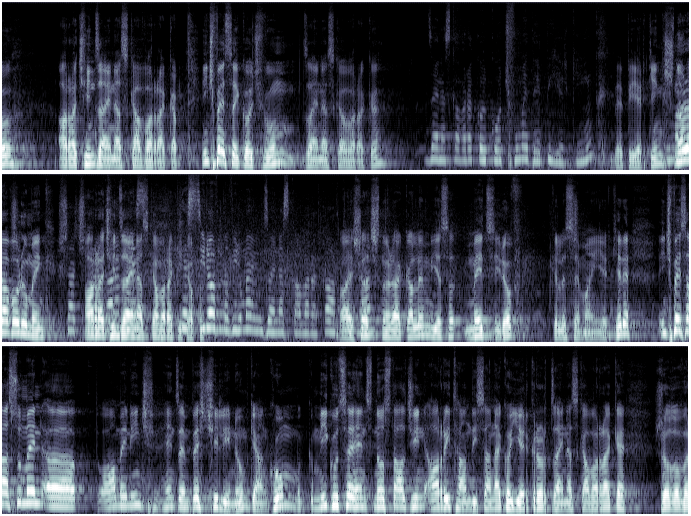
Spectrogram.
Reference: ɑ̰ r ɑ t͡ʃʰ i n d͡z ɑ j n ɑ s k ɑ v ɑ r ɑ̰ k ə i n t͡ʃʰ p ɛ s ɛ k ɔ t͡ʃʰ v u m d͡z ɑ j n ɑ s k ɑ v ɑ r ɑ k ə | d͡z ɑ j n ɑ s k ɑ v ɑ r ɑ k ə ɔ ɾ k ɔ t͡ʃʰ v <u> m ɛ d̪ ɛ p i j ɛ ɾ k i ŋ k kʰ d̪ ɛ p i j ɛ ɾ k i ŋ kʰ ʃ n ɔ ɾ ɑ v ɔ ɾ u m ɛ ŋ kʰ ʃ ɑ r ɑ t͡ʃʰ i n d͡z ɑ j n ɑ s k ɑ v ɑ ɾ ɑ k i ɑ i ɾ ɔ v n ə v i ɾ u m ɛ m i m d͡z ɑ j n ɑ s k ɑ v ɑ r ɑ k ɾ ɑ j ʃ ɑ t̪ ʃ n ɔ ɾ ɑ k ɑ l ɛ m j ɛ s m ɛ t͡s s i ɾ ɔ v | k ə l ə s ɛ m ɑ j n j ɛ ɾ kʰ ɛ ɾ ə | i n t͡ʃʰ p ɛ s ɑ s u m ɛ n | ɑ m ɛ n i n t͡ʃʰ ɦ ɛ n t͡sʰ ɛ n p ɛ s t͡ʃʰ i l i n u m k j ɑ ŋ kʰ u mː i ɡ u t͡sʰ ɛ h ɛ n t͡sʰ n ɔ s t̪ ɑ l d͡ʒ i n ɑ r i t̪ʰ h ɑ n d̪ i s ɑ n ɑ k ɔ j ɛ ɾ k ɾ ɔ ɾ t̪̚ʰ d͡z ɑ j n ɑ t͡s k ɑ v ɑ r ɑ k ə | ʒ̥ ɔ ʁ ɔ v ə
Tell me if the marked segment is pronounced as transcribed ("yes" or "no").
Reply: yes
